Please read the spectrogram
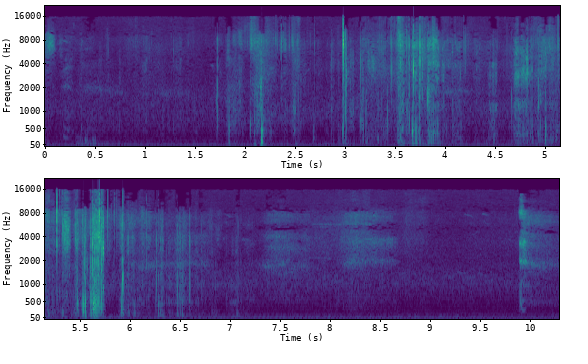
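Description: A run of close knocks and rustles: a sharp knock about two seconds in, then dense clusters of knocks and scuffs around four and five and a half seconds, dying down to faint rustling.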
